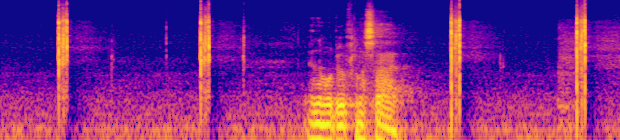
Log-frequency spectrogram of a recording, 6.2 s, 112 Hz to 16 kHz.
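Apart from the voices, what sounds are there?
camera shutter, Sony A7IV or Fuji X-H2S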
